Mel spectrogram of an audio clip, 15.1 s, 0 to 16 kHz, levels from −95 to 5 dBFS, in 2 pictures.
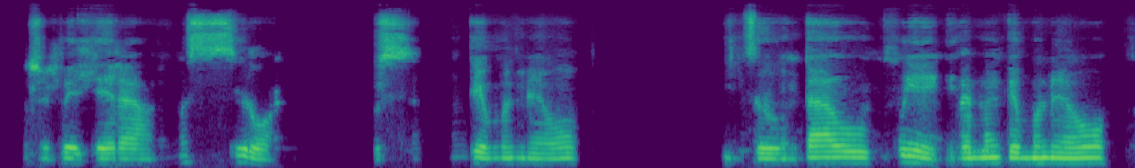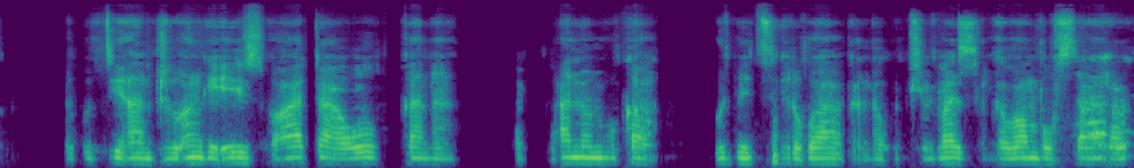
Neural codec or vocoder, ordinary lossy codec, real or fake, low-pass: codec, 44.1 kHz, 7.8 kbps, DAC; AAC, 48 kbps; fake; 14.4 kHz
